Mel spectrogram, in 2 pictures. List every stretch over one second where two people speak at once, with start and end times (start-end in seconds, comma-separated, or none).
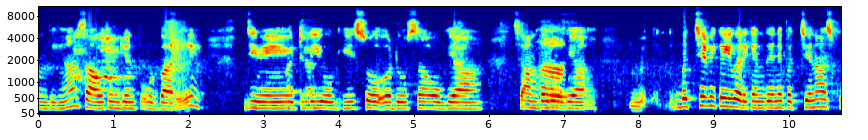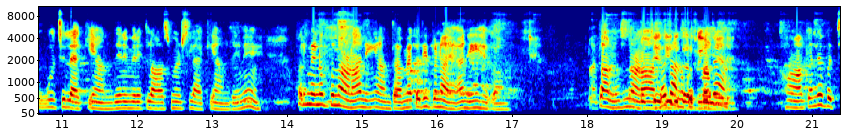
18.2-19.9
